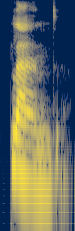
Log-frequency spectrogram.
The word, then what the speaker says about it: planned: En qué en N Cómo será la pronunciación terminará la pronuncia con d o con t planned with d very good planed ahora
